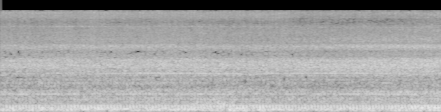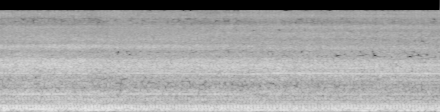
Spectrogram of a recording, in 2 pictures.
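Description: Steady traffic noise from cars driving on a wet road: a constant hiss of tyres on wet pavement over a low engine rumble.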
